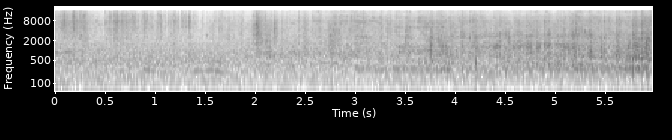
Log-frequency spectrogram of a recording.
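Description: Outdoor street-market ambience heard while walking: footsteps on paving stones over a steady background hum of the surroundings, with a single sharper knock about two seconds in.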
